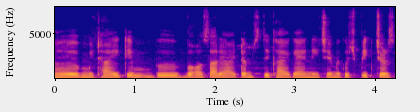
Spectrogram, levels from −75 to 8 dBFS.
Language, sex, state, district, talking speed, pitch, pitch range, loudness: Hindi, female, Chandigarh, Chandigarh, 225 wpm, 190 Hz, 190-200 Hz, -16 LUFS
